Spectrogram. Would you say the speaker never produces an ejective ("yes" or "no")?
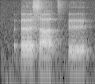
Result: no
